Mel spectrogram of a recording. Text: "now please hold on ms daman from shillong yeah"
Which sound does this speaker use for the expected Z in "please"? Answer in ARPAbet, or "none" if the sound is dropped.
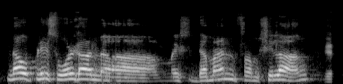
S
